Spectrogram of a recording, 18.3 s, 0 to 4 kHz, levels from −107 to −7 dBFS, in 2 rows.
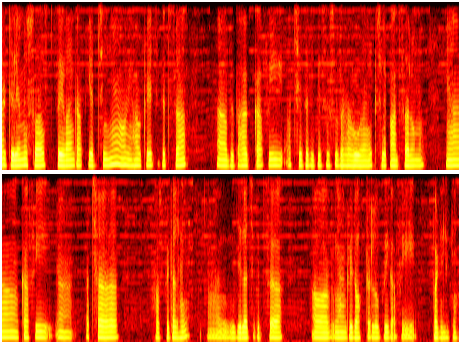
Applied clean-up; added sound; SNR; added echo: neural separator model SepFormer WHAM!.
